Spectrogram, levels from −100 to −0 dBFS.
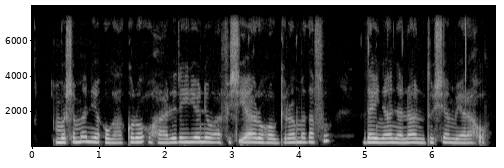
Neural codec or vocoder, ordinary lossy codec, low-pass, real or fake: none; none; 7.2 kHz; real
